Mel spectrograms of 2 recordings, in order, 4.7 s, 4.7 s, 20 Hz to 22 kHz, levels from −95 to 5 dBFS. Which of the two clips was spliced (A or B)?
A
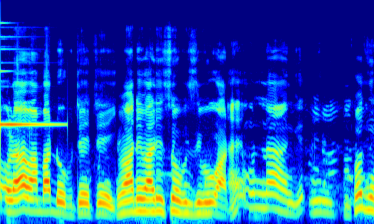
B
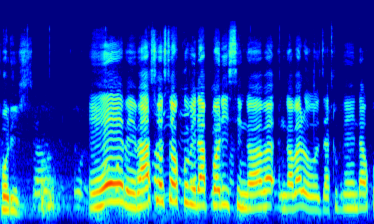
A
